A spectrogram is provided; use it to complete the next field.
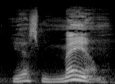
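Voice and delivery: ordinary talk, nothing marked

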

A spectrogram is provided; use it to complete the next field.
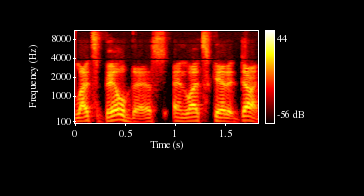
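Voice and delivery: usual speaking voice

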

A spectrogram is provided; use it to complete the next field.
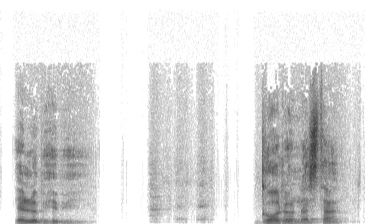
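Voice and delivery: deep, dropped-down voice.

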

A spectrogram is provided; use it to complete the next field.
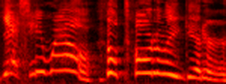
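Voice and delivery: very high, loud, shrill, swooping shout. Retelling a scene where a character pulls up shouting; Toad's high-pitched shout. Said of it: "shout something like in his high-pitched voice".

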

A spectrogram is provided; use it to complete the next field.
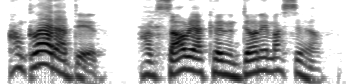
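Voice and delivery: put-on Southern American accent. Trying out accents on a quoted line, in a Southern American accent. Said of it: "I'm going south".

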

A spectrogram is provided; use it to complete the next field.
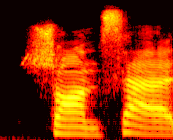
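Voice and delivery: ordinary talk, nothing marked

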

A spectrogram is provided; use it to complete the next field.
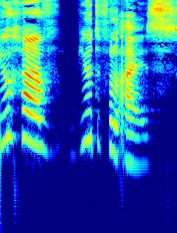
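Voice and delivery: put-on obnoxious German reporter accent. Retelling a prank interview, quoting the fake reporter: Dominic Monaghan's fake German reporter.

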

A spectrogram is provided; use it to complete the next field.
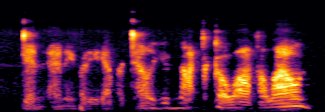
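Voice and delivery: disguised, altered voice with rasp and swooping pitch. Grabbing him from behind and covering his eyes, speaking in a disguised voice. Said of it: "disguise my voice and say in his ear".

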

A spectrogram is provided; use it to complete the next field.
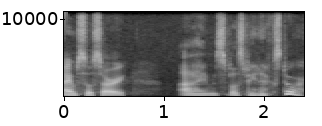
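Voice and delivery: soft, hushed whisper under the breath. Retelling apologizing at the wrong house door: retelling a whisper. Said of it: "And so I start whispering".

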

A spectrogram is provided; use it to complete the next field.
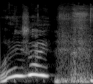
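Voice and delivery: very high, startled, squeaky what. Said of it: "at first I was like".

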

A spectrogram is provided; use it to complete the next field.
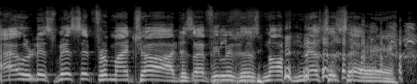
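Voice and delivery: mid-Atlantic accent throughout. Mockingly dismissing an argument, transatlantic accent. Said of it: "Are you speaking in a transatlantic".

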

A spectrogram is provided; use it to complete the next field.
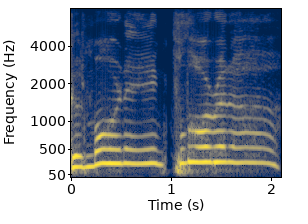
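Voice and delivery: bellowed, very high, full-lung yell. Retelling how the speaker's dad yelled outside one morning, retelling a yell at top of lungs. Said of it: "yelled at the top of his lungs".

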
